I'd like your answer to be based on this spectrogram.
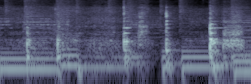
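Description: Curd and spinach stirred as they fry lightly in a pan: soft, repeated scraping strokes with a quiet sizzle underneath, close and faint, with occasional utensil clinks against the pan.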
